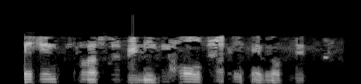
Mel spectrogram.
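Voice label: Fire Dispatch, scanner audio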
